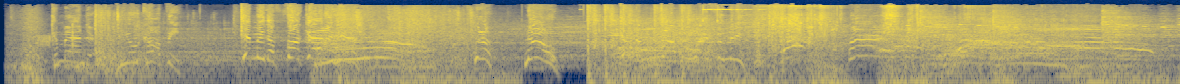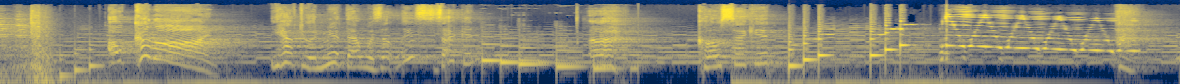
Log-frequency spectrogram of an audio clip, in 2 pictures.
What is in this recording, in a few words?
game VO; courage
